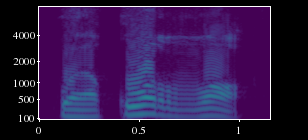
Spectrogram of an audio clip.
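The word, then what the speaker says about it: قُلْ رَبِّ: Nah, ini dibaca dengan langsung merebur ke huruf ro tanpa ada bunyi lam yang tertinggal. langsung pure ke huruf ro wa quro seperti itu.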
